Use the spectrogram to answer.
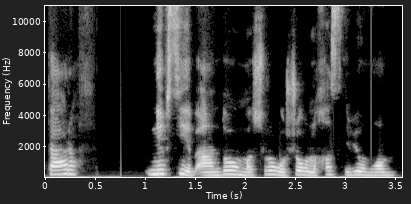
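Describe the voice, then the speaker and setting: A woman's voice: medium pitch, quick pace, dry recording, studio quality, natural voice. A woman with an Egyptian Arabic accent voicing a generous married woman wronged by her siblings, speaking emotionally. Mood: warm. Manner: emotional, pleading, indignant.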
